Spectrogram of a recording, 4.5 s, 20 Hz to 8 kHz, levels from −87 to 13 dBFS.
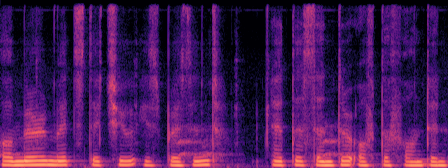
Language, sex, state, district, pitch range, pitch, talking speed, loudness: English, male, Nagaland, Kohima, 175-185 Hz, 180 Hz, 135 wpm, -14 LUFS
